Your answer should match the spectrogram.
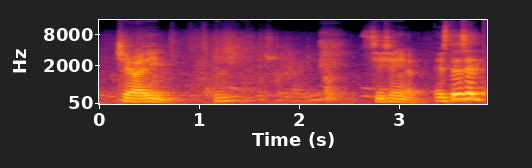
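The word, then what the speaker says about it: shevarim: ¿Cómo se escribe? S H E V A R I y M. Chevarim.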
